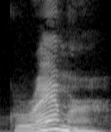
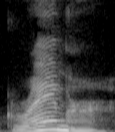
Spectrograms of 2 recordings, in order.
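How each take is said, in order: No difference in how they are said.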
